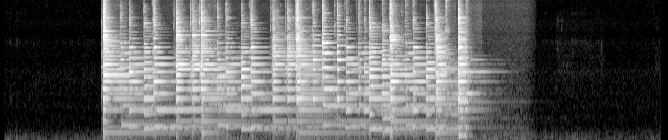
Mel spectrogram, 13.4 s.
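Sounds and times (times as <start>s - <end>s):
koto: 2.0s - 10.4s.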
